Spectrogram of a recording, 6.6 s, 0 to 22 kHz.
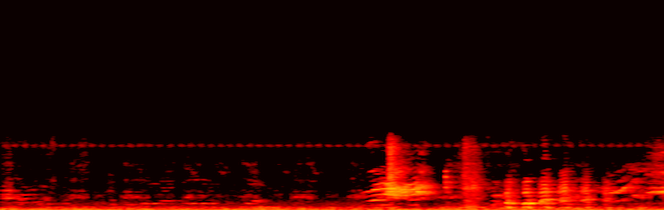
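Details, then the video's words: Newborn kitten, zero days old, calling for its mother's milk; faint murmurs give way to a few brief, higher, harmonic-rich mews in the second half, with soft rustling between. "Anak kucing usia 0hari minta susu emaknya"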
